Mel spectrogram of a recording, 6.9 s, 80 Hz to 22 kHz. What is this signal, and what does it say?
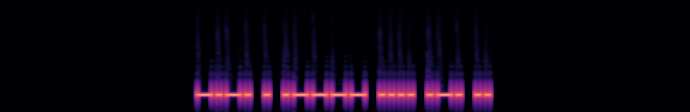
Morse code, heard as a keyed tone, about 25 wpm, 700 Hz. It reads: CE1HRI
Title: DXCC-100 Call Signs - 6 Characters - Repeated 2x - 25wpm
